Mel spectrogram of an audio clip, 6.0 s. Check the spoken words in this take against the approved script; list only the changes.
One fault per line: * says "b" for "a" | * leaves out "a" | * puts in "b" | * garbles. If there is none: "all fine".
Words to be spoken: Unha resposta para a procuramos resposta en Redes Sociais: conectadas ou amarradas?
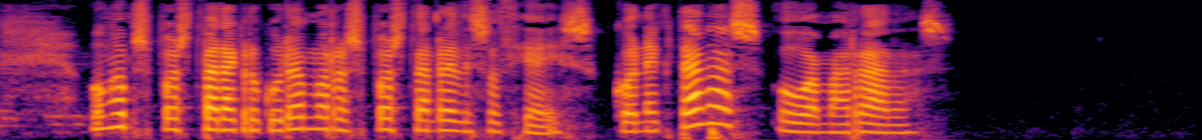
all fine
